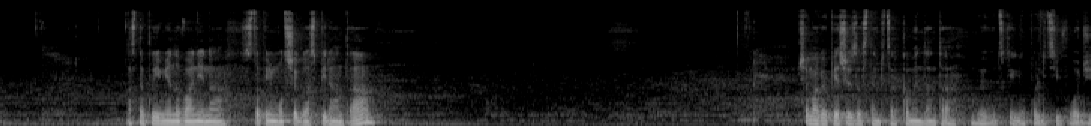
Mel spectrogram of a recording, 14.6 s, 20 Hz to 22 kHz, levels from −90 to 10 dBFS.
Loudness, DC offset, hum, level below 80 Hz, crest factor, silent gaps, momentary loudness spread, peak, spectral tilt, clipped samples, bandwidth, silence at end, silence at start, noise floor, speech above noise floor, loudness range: -31 LUFS; under 0.1%; none; -60 dBFS; 18 dB; none; 11 LU; -14 dBFS; -6.5 dB/octave; under 0.1%; 15.5 kHz; 0 s; 1.7 s; -67 dBFS; 37 dB; 8 LU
